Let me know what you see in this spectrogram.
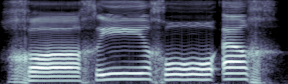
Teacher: Ini juga hukumnya masih sama, idhar juga. Ini keluarnya di tenggorokan paling atas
